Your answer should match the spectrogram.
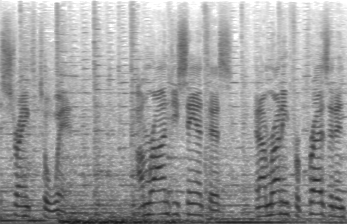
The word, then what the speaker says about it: DeSantis: I'm Ron DeSantis, and I'm running for president to lead our great American comeback. By the way, that's Ron DeSantis, not DeSantis. We've been saying it wrong this whole time.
